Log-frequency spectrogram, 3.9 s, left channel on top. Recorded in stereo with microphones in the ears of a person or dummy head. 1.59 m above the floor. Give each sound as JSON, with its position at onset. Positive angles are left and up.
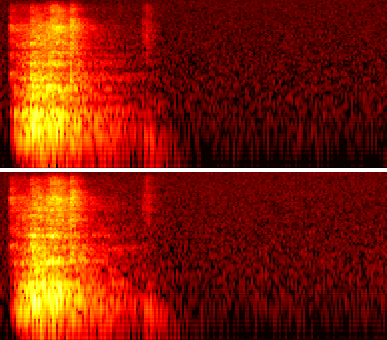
{"t": 0.1, "sound": "a drawer", "side_deg": 10, "distance_m": 1.0}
